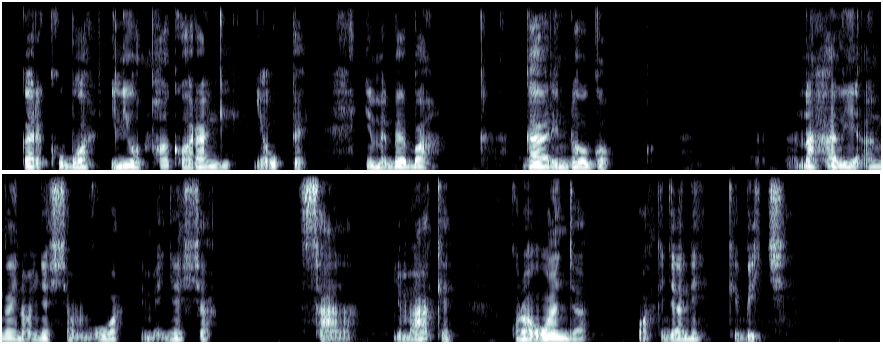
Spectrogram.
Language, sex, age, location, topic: Swahili, male, 25-35, Kisii, finance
